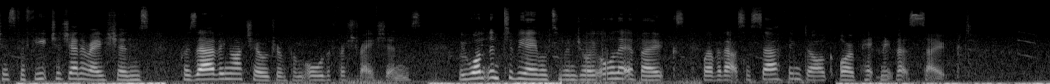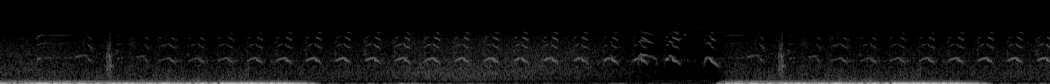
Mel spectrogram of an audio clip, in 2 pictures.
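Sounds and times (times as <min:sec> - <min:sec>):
bird calling: 0:09.7 - 0:21.0.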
